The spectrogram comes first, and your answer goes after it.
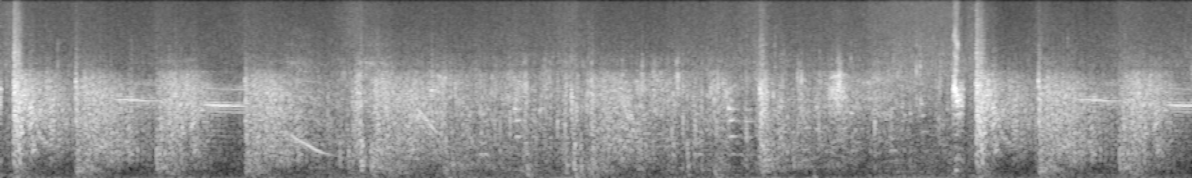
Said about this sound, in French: Des coups de feu.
